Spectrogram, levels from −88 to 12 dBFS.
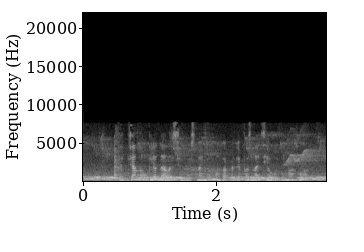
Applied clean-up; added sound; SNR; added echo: none; Bird; 0 dB; none.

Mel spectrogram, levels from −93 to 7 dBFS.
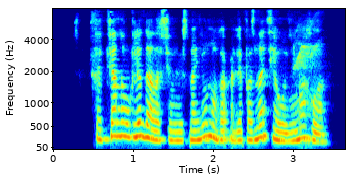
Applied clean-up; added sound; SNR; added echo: neural mask model Resemble Enhance denoiser.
